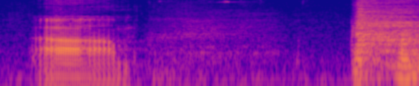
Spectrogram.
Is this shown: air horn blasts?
no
